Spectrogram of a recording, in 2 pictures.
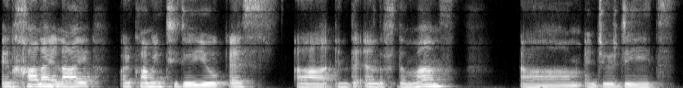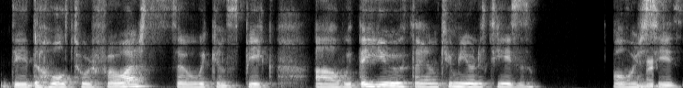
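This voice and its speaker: A woman talks at a fairly slow pace in an Israeli accent. Her pitch is very deep and low, and her intonation is fairly even. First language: Hebrew. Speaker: author. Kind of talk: interview. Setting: video call. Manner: halting.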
